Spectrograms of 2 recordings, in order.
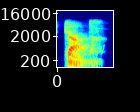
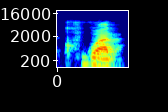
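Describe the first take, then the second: First: It begins with a plain k sound. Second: It begins with a kw sound, like quoi. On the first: The speaker calls it right. "It's quatre" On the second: The speaker calls it wrong. "don't pronounce them like quoi"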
